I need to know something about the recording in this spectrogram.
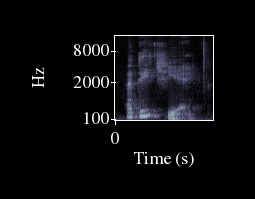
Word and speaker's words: Adichie: Ngozi Adichie.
